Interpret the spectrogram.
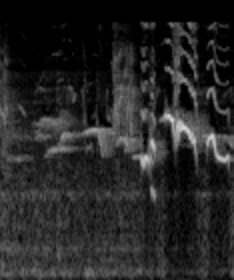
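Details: Oriental magpie-robin song used as a lure to make other birds sing: a long, slightly rising whistle followed by quick, varied chirps and slurred notes, with a short pause before a final bright phrase.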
